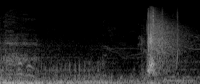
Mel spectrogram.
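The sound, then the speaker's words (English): A lasso swinging through the air gives one sharp, whip-like swish that rises briefly out of a steady background. “With their lassos, Lance and Whitey swing above the hamsters.”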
